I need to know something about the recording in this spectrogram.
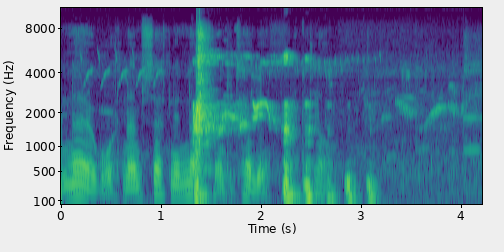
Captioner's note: chuckling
